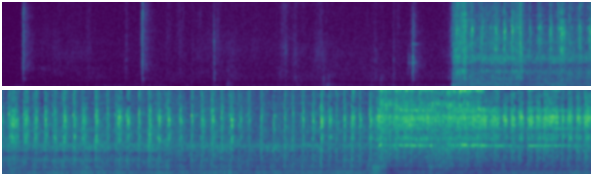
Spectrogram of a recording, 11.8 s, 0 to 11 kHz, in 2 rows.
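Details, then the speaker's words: Stihl FS85 trimmer that wouldn't start, now fitted with a new ignition module (gapped about 0.25 mm) and a new carburetor: light pull-cord ticks, then it fires and holds a steady, even high two-stroke buzz. Normal running. "and works like a champ"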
